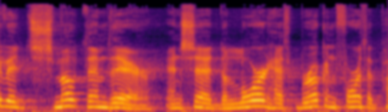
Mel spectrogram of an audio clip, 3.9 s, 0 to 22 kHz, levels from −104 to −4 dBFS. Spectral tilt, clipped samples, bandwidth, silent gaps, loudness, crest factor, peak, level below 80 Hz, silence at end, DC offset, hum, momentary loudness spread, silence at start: -5 dB/octave; under 0.1%; 19 kHz; none; -21 LUFS; 16 dB; -6 dBFS; -50 dBFS; 0 s; under 0.1%; none; 6 LU; 0 s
